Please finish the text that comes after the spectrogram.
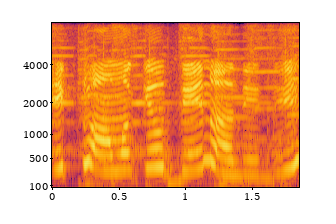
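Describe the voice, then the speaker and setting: A cheeky old grandmother in a cartoon, squeaky and whiny, acted by a woman. Her high voice climbs and dips as she drawls her teasing lines, with music playing behind. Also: lively intonation, moderate pace. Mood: bickering, scheming. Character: mischievous old grandmother, younger sister, boastful. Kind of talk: cartoon voice acting.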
